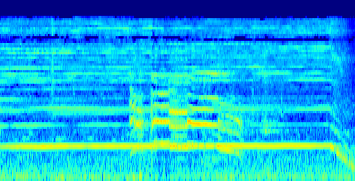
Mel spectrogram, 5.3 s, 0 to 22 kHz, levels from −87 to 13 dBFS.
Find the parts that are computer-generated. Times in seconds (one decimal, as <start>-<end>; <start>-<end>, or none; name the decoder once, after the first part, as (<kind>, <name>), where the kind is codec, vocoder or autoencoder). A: 0.0-2.7 (vocoder, BigVGAN v2); 3.3-5.3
